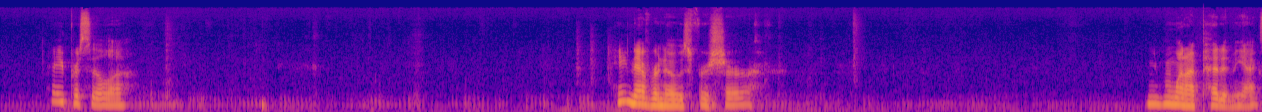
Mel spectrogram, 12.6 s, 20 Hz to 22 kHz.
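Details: Close-up of Alabama kittens at home, February 7, 2018: a low, continuous purr hums beneath three short bursts of human speech.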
